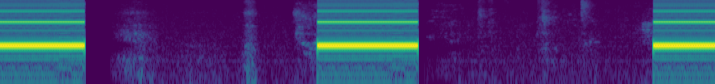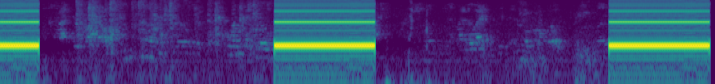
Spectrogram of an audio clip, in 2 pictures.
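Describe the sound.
Ringback tone of a telephone call being connected through an automated phone system: five steady, mid-pitched buzzing tones, each about a second and a half long, repeating at even intervals with near silence and faint noise between.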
